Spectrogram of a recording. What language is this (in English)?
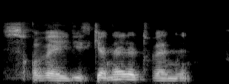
Kabyle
